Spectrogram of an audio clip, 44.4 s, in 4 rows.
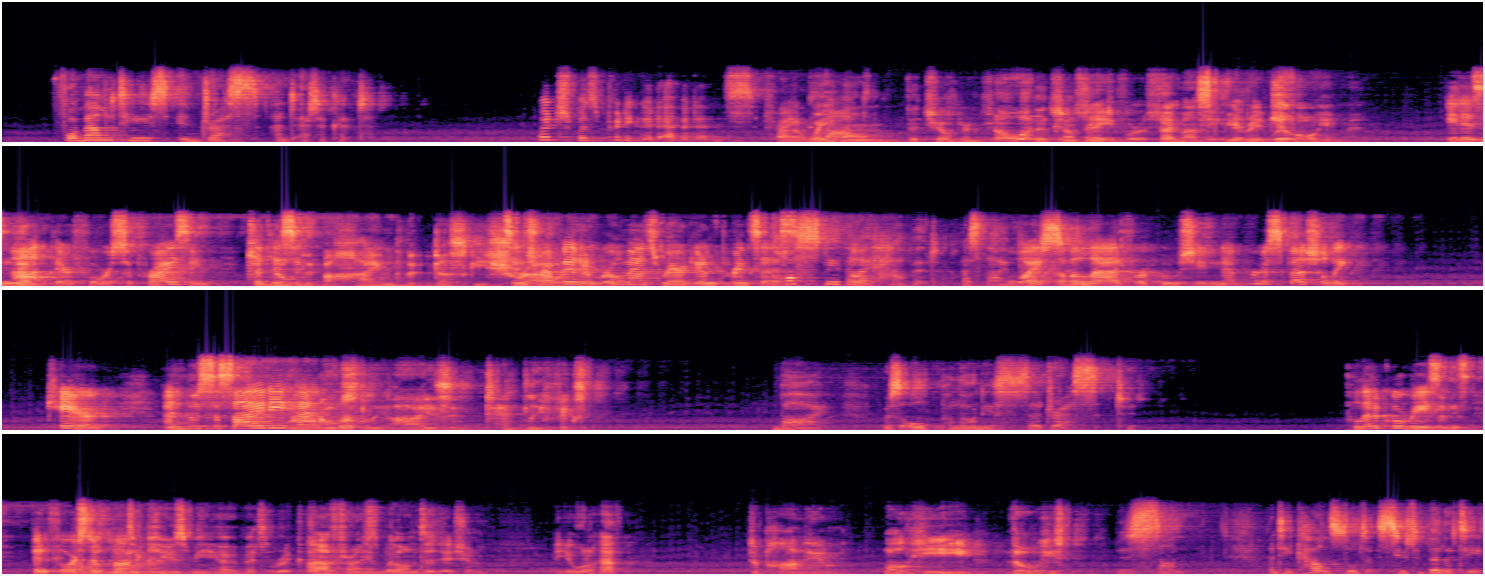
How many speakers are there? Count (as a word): seven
